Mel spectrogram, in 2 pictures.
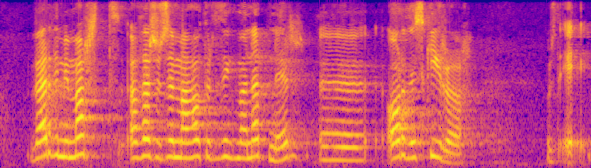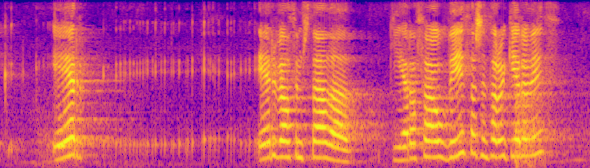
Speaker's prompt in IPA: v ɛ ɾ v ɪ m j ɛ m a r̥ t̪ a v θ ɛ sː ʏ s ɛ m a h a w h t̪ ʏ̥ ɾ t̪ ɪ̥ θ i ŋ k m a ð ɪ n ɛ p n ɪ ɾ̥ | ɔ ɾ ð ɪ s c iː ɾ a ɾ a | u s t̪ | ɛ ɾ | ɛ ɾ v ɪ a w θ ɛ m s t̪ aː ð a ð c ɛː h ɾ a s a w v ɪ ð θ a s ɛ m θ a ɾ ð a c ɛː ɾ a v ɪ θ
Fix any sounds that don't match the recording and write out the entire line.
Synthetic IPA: v ɛ ɾ ð ɪ m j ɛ m a r̥ t̪ a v θ ɛ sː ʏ s ɛ m a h a w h t̪ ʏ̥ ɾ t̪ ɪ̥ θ i ŋ k m a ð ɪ n ɛ p n ɪ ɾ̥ | ɔ ɾ ð ɪ s c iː ɾ a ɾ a | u s t̪ | ɛ ɾ | ɛ ɾ v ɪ a w θ ɛ m s t̪ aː ð a ð c ɛː ɾ a θ a w v ɪ ð θ a s ɛ m θ a ɾ v a c ɛː ɾ a v ɪ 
